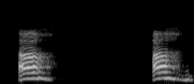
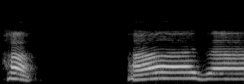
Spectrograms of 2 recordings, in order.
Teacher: حمزہ اور ہا اس میں آپ نے دیکھنا ہے بالکل ایک ہی جگہ سے ادا ہو رہے ہیں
